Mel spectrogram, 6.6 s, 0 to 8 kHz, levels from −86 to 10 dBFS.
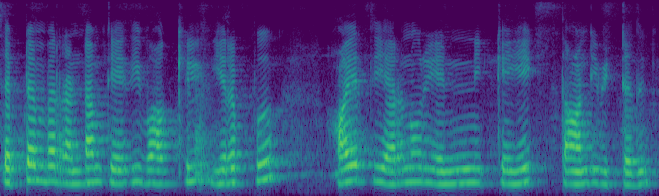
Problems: constant background noise, continuous background conversations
